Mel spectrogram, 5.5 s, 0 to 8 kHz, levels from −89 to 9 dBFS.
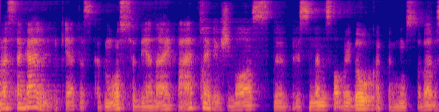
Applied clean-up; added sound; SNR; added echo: neural mask model DeepFilterNet 3.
